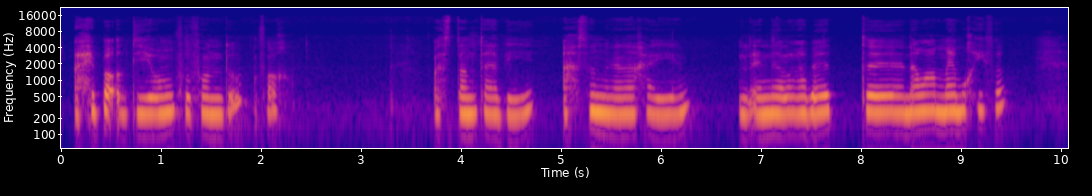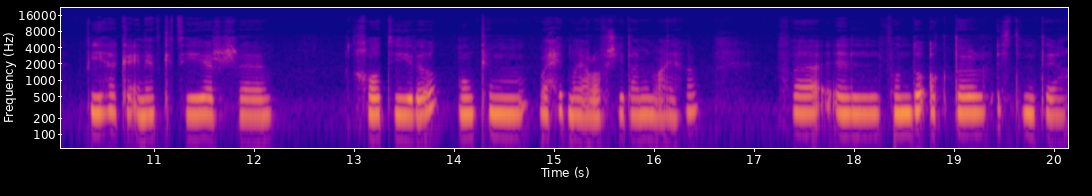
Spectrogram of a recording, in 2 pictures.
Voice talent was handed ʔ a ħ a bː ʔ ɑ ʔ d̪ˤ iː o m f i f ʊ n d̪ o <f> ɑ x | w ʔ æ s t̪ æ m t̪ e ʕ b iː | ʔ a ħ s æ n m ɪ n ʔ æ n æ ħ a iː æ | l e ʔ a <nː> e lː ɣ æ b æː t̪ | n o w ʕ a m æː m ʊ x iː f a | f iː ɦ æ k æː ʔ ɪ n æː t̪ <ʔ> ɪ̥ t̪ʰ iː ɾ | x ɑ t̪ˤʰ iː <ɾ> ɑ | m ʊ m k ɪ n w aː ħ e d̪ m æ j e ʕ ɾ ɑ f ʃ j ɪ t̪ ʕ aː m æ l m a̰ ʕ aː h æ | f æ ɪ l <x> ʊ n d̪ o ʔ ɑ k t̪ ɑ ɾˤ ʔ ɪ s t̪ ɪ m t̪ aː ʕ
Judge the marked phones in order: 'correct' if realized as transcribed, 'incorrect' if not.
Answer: correct, correct, incorrect: k, correct, incorrect: f

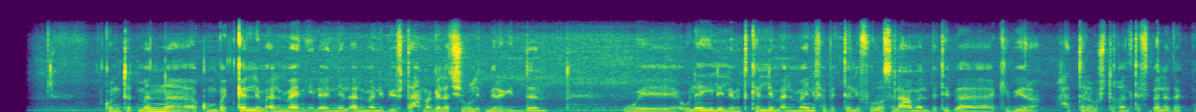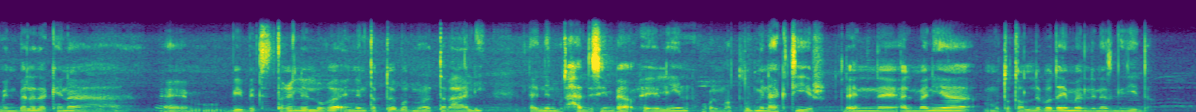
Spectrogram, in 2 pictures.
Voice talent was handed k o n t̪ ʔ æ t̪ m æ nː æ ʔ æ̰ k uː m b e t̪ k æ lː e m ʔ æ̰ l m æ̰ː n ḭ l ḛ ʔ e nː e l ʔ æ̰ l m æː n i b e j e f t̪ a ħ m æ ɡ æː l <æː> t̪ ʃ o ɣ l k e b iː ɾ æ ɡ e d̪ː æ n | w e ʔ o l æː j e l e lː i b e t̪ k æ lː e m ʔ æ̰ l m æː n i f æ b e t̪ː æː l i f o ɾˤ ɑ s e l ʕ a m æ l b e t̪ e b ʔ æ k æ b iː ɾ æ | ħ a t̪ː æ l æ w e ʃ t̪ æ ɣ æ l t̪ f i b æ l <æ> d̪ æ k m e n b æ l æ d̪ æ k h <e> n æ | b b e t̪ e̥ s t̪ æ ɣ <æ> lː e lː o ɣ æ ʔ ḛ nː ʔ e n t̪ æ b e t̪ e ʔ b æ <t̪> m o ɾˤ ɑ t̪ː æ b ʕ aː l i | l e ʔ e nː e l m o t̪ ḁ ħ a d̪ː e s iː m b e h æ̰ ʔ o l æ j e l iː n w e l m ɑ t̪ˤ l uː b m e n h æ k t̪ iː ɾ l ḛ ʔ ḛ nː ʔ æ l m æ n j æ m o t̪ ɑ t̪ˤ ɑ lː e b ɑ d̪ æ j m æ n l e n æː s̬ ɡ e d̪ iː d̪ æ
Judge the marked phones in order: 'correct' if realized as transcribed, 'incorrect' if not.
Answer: correct, correct, correct, incorrect: e, incorrect: d̪

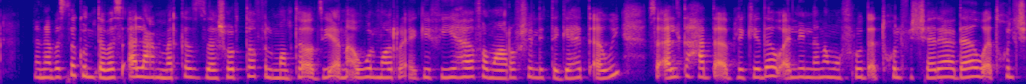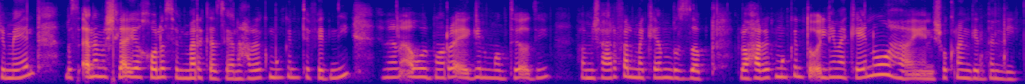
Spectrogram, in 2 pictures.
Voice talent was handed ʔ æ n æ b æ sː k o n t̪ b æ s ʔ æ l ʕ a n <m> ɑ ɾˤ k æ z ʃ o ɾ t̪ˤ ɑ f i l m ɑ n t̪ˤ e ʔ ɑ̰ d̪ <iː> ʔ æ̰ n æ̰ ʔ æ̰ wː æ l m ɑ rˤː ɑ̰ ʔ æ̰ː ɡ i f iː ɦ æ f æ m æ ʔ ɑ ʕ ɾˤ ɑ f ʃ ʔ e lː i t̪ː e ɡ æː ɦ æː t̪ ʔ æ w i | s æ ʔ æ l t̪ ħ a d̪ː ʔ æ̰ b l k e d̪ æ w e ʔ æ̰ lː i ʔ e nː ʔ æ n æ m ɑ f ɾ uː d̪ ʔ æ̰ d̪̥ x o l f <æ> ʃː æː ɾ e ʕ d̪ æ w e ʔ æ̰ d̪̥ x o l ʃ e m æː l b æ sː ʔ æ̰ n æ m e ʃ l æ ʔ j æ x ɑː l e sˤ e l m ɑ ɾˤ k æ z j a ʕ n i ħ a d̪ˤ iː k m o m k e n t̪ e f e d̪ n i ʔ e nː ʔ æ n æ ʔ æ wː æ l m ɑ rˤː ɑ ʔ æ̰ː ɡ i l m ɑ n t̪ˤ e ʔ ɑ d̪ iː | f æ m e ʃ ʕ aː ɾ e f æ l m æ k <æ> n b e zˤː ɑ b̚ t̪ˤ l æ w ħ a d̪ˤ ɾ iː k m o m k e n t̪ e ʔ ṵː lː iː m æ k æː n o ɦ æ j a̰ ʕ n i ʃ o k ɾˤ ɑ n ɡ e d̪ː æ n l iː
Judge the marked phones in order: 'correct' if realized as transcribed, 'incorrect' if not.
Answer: correct, correct, incorrect: i, incorrect: æː

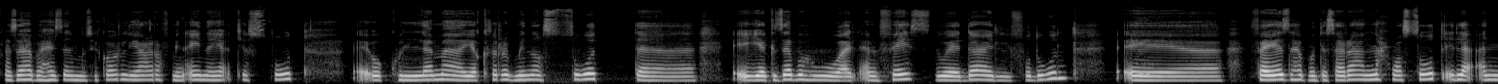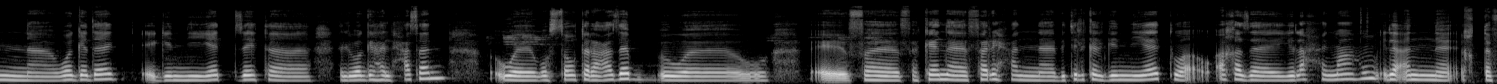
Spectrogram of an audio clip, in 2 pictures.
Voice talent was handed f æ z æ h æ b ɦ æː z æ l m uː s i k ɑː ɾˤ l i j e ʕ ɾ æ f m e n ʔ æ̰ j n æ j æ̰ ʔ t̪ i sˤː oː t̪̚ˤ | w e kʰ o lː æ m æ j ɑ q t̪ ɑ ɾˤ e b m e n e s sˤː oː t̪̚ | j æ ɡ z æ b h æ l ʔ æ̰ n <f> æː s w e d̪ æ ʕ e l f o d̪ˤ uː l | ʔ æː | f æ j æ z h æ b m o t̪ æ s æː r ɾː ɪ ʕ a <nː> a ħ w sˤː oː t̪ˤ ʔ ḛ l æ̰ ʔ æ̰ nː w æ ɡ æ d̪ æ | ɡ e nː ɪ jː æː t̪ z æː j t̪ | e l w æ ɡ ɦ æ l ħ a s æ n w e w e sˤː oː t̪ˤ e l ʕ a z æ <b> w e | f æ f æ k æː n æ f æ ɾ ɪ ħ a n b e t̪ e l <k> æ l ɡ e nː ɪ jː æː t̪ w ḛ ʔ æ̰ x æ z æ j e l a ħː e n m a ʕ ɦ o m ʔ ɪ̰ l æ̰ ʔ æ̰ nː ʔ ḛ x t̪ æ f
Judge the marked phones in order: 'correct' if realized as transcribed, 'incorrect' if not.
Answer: correct, correct, correct, correct

